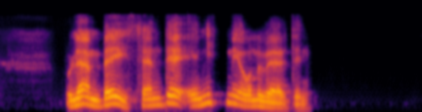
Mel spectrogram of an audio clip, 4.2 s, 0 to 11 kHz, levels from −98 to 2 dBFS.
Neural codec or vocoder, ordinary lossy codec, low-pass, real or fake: codec, 16 kHz, 2 kbps, X-Codec, HuBERT features, trained on general audio; AAC, 64 kbps; 7.2 kHz; fake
